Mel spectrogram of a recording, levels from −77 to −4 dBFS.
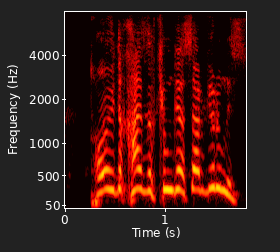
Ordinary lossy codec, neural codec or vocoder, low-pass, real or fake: none; codec, 16 kHz, 2 kbps, X-Codec, HuBERT features, trained on general audio; none; fake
